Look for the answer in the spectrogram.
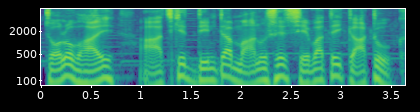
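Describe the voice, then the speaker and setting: A man playing an earnest, seasoned village boatman, moralizing in an animated story. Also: on the low side, moderate pace, soft background music, natural voice. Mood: earnest, reflective.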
